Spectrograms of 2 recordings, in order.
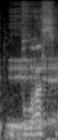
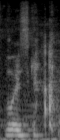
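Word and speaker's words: Blueskies: Blusky. Hola. How you doing? I said your name wrong. It's Blue Skies.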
